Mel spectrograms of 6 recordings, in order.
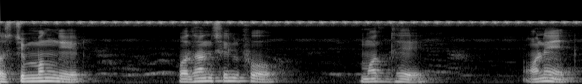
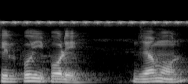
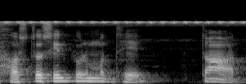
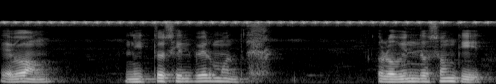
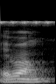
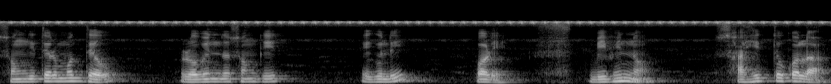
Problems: constant background noise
